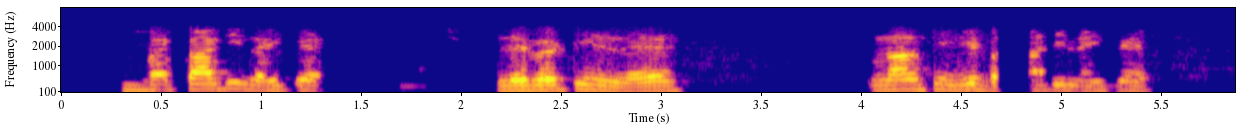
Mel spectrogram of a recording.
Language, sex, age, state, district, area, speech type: Manipuri, male, 18-30, Manipur, Senapati, rural, conversation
